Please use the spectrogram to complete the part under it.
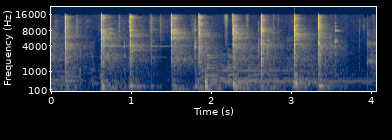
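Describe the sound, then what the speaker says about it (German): Metal clicks and ratchet taps come from a torque wrench as it snugs down the screws of a SIP Supersport clutch on a Vespa scooter. The strikes are close and repeat in an uneven rhythm, with no talking. "dann können wir sie mit dem Drehmomentschlüssel auf 5 bis 8 Newton nachziehen"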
